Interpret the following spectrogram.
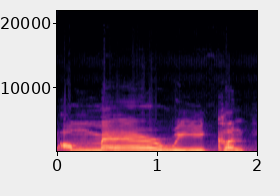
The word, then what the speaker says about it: American: When we speak American word, there are 4 syllables and second syllable is more stressed and stretching syllable, and the re syllable is a very weak syllable. And to balance these syllables, in the end we pronounce a UGH sound, which comes in a 4th syllable when we say American.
